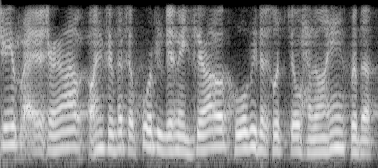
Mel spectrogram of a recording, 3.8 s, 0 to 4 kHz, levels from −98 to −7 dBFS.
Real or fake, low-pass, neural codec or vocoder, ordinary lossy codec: fake; 3.6 kHz; codec, 16 kHz, 0.5 kbps, FreqCodec, larger model; none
